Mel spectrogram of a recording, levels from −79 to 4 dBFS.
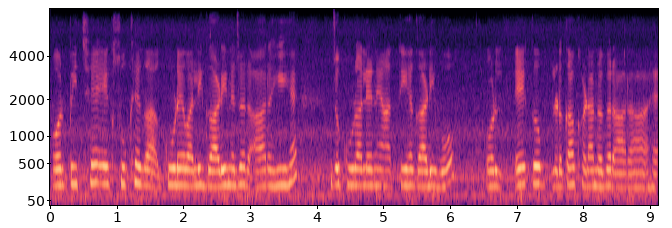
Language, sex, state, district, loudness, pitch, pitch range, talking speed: Hindi, female, Haryana, Jhajjar, -16 LUFS, 210 Hz, 200-220 Hz, 170 wpm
